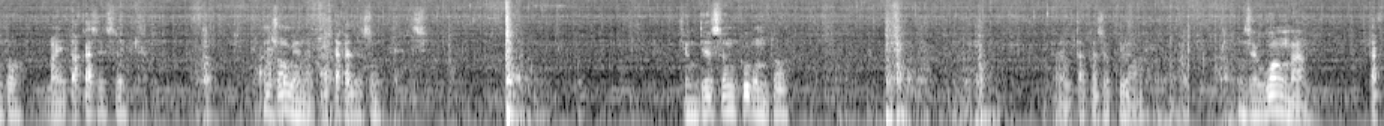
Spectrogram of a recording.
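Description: Water bubbles and boils in a pot.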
